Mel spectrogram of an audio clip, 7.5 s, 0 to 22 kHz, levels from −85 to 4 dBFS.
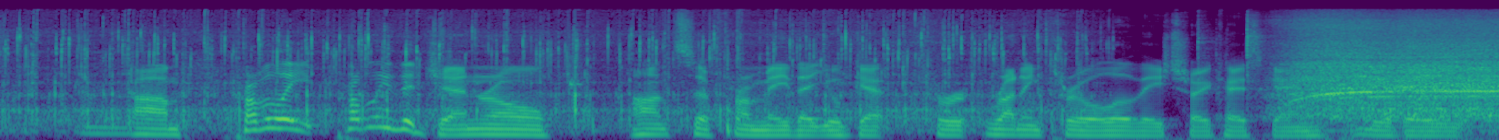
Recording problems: household noises; very loud; throughout; as loud as the speech

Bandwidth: 17 kHz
